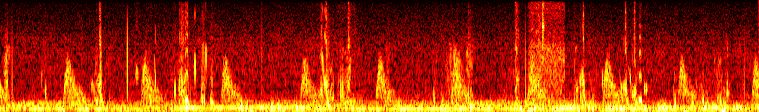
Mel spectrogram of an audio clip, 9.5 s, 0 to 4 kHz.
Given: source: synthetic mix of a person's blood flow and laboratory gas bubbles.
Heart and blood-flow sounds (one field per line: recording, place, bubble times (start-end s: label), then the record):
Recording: Doppler ultrasound of blood flow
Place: subclavian vein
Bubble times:
0.04-0.14 s: bubbles
0.50-0.62 s: bubbles
1.11-1.32 s: bubbles
1.69-1.75 s: bubbles
1.82-1.98 s: bubbles
2.15-2.69 s: bubbles
3.99-4.19 s: bubbles
4.22-4.46 s: bubbles
4.82-4.88 s: bubbles
5.40-5.49 s: bubbles
5.51-5.93 s: bubbles
6.43-6.51 s: bubbles
6.59-7.06 s: bubbles
7.18-7.46 s: bubbles
7.52-7.58 s: bubbles
7.74-8.12 s: bubbles
8.41-8.50 s: bubbles
8.69-9.13 s: bubbles
From the record:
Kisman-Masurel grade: 242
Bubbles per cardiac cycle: several, 3 to 8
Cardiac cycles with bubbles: 100%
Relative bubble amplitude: moderate (0.250 to 0.450)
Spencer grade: 3 (all of the cardiac periods contain showers or single bubble signals, but not dominating or overriding the cardiac motion signals)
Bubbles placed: anywhere in the cardiac cycle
